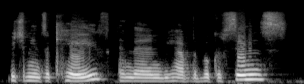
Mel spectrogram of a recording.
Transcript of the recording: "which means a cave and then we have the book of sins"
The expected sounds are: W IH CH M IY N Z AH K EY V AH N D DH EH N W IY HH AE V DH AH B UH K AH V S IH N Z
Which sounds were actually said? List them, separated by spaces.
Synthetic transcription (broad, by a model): W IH CH M IY N Z AH K EY V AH N DH EH N W IY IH V DH AH B UH K AH V S IH N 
